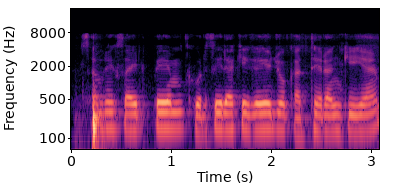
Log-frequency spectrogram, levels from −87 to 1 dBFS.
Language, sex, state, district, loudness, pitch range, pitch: Hindi, male, Goa, North and South Goa, -25 LUFS, 135-145 Hz, 140 Hz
